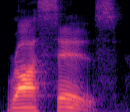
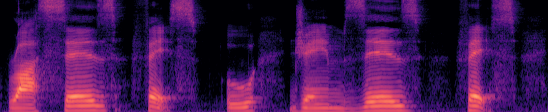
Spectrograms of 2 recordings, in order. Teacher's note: pour les mots qui sont singuliers, qui terminent avec S, on prononce le S après le dernier S. Par exemple, Ross's avec un son Z.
